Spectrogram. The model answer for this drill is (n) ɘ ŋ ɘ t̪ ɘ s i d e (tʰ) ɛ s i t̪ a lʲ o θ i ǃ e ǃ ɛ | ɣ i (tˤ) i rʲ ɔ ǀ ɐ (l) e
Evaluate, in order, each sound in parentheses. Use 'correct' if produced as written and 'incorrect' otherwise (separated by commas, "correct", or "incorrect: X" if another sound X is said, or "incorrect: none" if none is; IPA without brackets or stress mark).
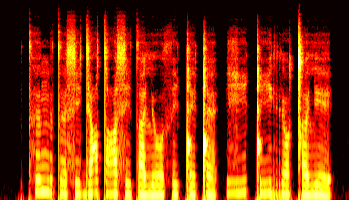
incorrect: t̪ʰ, incorrect: tˤ, incorrect: ǃ, incorrect: lʲ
